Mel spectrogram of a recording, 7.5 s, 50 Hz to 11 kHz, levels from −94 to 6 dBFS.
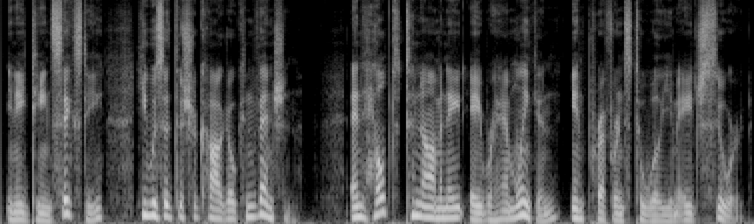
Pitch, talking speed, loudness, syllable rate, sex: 130 Hz, 165 wpm, -19 LUFS, 6.0 syllables/s, male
